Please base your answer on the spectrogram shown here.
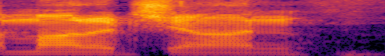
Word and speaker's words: Maruchan: So the Maruchan, the brand here, and I think that's how you pronounce it, Maruchan? Yeah, Maruchan. Maruchan.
